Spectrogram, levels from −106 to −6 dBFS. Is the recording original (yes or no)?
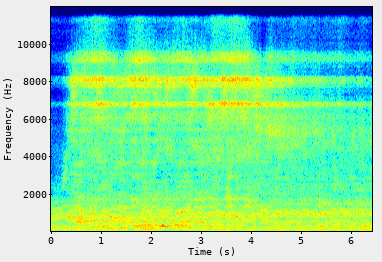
no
